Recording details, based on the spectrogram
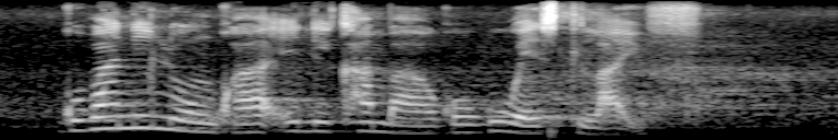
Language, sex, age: South Ndebele, female, 18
